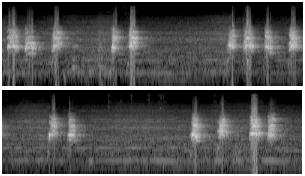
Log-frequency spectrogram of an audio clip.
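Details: Australian silky terrier indoors barking frantically at a vacuum cleaner: about eighteen sharp barks in rapid clusters of two to four, with brief gaps between bursts and a low steady hum behind.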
